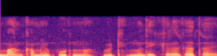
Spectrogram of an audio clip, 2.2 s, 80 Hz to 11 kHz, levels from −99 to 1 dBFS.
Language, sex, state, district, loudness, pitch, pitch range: Marathi, male, Maharashtra, Solapur, -18 LUFS, 125 Hz, 120-135 Hz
